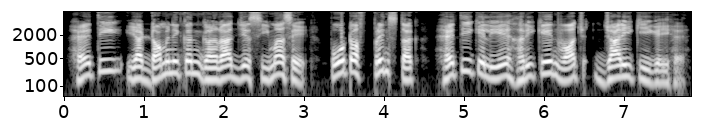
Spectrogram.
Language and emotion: Hindi, neutral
